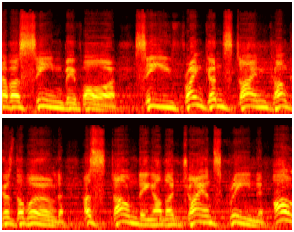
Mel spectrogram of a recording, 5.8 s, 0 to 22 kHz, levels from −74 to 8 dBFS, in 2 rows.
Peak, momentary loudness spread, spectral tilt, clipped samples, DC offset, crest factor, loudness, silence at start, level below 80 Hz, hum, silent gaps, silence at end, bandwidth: -2 dBFS; 3 LU; -4 dB/octave; under 0.1%; under 0.1%; 14 dB; -16 LUFS; 0 s; -48 dBFS; none; none; 0 s; 17 kHz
